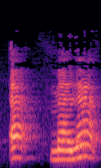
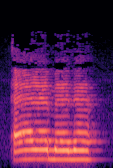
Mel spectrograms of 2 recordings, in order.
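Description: First: A glottal stop separates the two vowels. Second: The vowels merge into one long vowel. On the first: "вместо слова «э-мэнэ»" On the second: "будет просто «э-мэнэ»"

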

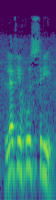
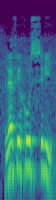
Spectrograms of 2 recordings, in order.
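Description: The two takes are said the same way.

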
